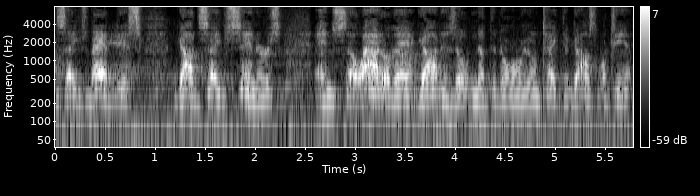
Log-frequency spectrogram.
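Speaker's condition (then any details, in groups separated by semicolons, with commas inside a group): Vocal fold paralysis, bilateral; speaks with false vocal folds; both vocal cords paralyzed, do not come together, move or vibrate, false folds compensate for voicing; voice partly regained since loss about 9 years ago, false-fold voicing on camera exam, Baptist Hospital; voice worse than before, Kermit-the-Frog-like, irritating, pushes much air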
